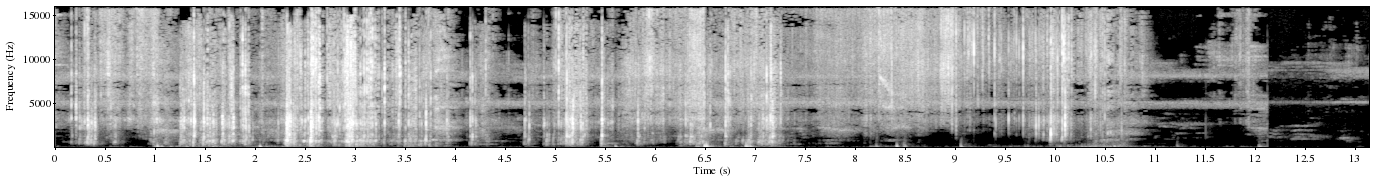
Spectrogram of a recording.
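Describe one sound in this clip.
Plastic toy wheels scrape and rattle over dirt.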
